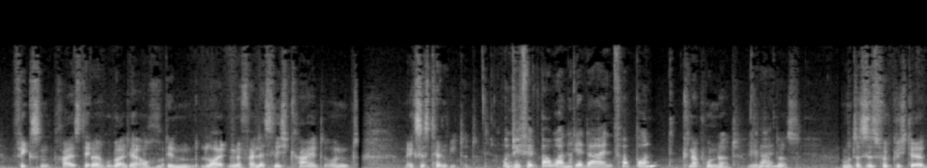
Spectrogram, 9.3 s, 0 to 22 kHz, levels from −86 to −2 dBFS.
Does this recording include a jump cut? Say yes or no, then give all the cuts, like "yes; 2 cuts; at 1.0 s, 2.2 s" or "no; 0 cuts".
yes; 6 cuts; at 0.9 s, 1.3 s, 4.5 s, 5.7 s, 6.1 s, 7.5 s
